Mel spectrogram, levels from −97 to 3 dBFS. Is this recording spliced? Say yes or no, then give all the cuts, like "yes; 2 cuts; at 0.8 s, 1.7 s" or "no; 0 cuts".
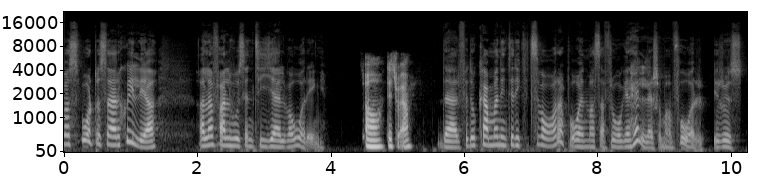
no; 0 cuts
